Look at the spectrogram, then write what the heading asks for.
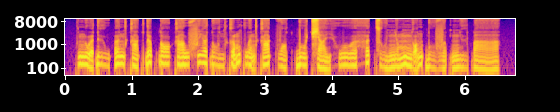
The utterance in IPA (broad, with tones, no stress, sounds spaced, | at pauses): n ṵ˧˨ ə̯ ɗ ɨ̤˨˩ w ʔ ə˧ n k a˨˩ k̚ ɗ ə˦˥ p̚ ɗ ɔ˧ k a˧ w f i˧ ə̯ ɗ ɔ̤˨˩ n k ə̰˧˥ m k w ə̰˧˨ n k a˦˥ k̚ v ɔ˨˩ t̚ ɓ u˧ t͡ɕ a˧˩ j h w u˧ ə̯ h ə˦˥ t̚ s o̤˨˩ ɲ ə˨˦ m ɲ ɔ̰˧˥ n ɓ o̤˨˩ v ə˨˩ p̚ ɲ ɨ̤˨˩ ɓ aː˧˩˨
